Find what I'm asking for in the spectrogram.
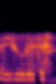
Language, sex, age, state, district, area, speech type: Manipuri, female, 18-30, Manipur, Chandel, rural, conversation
